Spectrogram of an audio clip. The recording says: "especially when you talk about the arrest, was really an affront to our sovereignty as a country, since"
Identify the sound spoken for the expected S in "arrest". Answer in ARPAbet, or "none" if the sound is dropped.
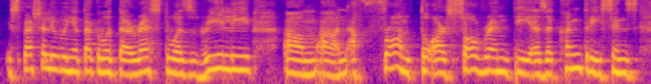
S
